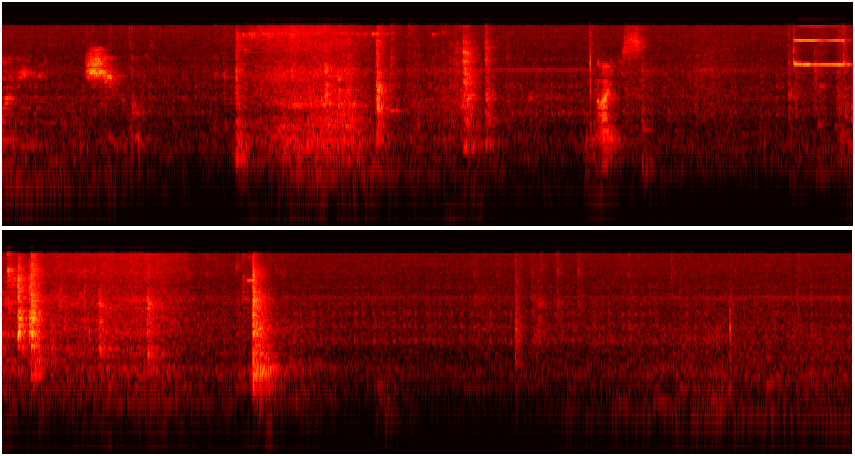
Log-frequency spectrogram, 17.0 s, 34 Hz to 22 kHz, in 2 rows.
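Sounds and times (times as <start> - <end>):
elevator doors sliding shut: 2.2 - 5.2, 7.9 - 11.7, 13.8 - 17.0
elevator button beep: 7.9 - 8.7
door closing thud: 10.9 - 11.4.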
